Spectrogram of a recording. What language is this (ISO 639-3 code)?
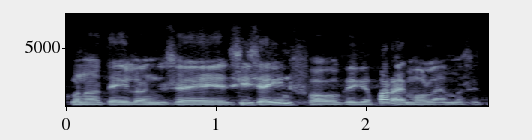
est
